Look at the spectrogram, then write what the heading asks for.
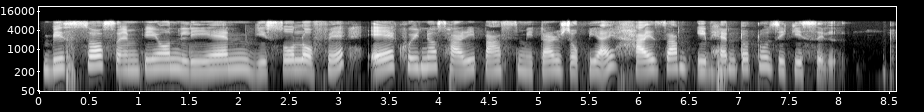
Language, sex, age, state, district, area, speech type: Assamese, female, 30-45, Assam, Sivasagar, rural, read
